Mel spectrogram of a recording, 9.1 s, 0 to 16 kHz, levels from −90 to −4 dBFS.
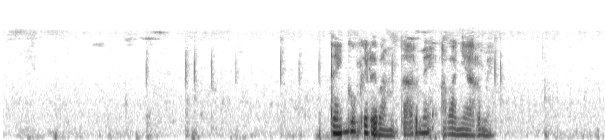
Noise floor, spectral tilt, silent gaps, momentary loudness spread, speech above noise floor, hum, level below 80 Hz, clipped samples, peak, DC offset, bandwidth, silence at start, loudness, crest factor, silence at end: -68 dBFS; -8 dB/octave; none; 29 LU; 42 dB; none; -60 dBFS; under 0.1%; -8 dBFS; under 0.1%; 7 kHz; 2.9 s; -27 LUFS; 24 dB; 1.7 s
